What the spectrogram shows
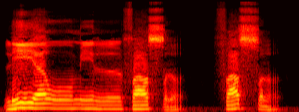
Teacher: hati-hati jangan memantulkan shadnya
